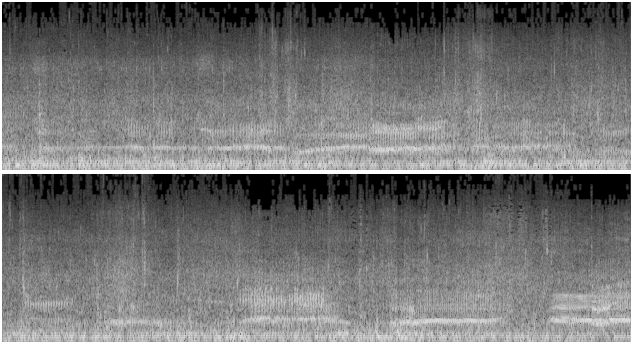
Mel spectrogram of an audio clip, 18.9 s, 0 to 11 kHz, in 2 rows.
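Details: Steller sea lions, about 2000 lb, at the Belle Chain Islets in the Strait of Georgia, a few km west of the Fraser River mouth, give overlapping, drawn-out moaning roars over a steady low engine rumble.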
